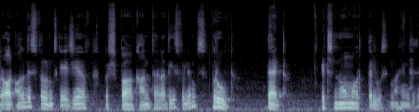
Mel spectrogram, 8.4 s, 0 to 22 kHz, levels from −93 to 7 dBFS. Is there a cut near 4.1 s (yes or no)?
yes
